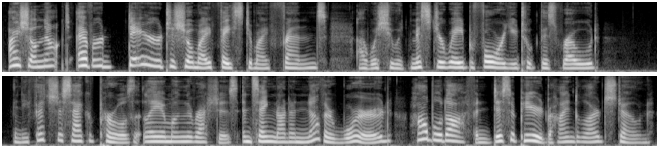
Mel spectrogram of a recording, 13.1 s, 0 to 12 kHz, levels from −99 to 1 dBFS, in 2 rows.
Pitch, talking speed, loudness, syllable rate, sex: 230 Hz, 225 wpm, -18 LUFS, 5.7 syllables/s, female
